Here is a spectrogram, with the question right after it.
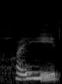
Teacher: خیر خا ہیوی، اور آگے جو ہے وہ 4 کاؤنٹس کا اسٹریچ ہوگا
